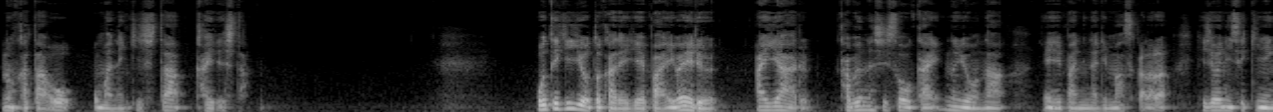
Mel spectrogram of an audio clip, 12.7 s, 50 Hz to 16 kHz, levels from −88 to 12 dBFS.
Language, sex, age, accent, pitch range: Japanese, male, 20-39, native, 90-115 Hz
